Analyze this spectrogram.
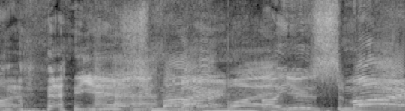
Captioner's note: laughing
